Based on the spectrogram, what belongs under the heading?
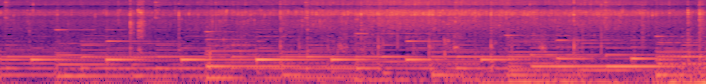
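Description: Onion, red bell pepper and carrot slices sizzling in hot oil in a wok as they are stirred with a spatula, with a few sharp clicks of the spatula. Background music with held notes and a stepping bass line plays over it.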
